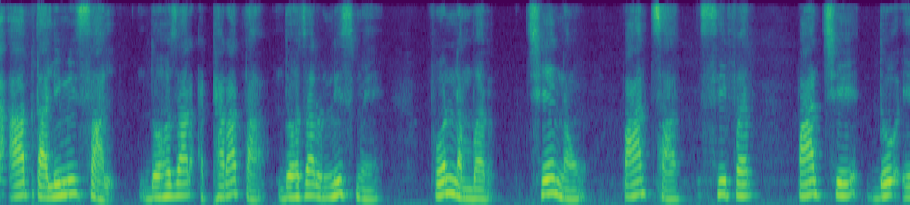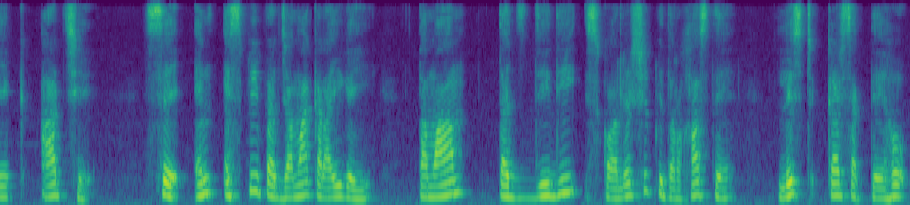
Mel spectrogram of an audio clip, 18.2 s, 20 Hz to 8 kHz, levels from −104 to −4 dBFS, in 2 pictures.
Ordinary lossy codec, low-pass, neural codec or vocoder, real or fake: AAC, 48 kbps; 7.2 kHz; none; real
